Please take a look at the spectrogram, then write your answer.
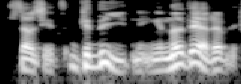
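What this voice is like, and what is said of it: Poor cheesy Romanian accent. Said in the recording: “Abraham has a kind of Eastern European, Romanian accent ... that's a really cheesy accent, but I'm very bad in any type of accent. I do accents poorly”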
